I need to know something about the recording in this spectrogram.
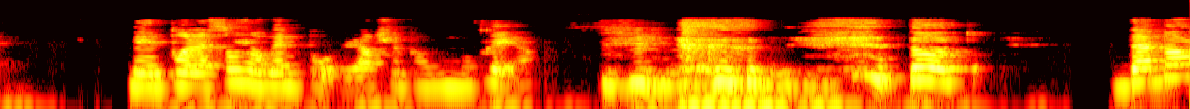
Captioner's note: laughs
